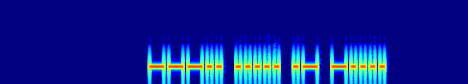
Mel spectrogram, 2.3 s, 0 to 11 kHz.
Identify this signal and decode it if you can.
Morse code, heard as a keyed tone, about 50 wpm, 700 Hz. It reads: 85A6
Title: Common Cut Numbers - 4-Digit 50wpm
